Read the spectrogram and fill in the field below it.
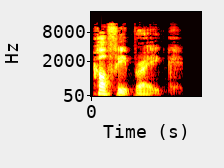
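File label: "coffee break", English, British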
